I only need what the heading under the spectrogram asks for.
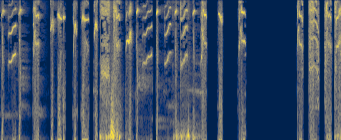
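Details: Cabe-cabean or kemade flowerpecker delivering an energetic full song: clipped high chips mixed with curving whistled notes, interrupted by two short rasping noisy bursts, then a gap of about a second before quick chips resume.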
